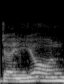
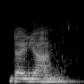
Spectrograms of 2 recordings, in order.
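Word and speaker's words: דַּיָּן: So if you left the kamatz, it would be O, dayon. You don't want dayon because it would be a closed accented, closed unaccented syllable. It needs to have a short vowel. That would be O. So it switches to patach to keep the ah sound. Dayan.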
